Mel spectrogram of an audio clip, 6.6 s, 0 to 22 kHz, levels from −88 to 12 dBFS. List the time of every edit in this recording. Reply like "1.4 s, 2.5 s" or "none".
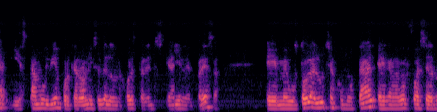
2.6 s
